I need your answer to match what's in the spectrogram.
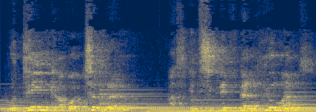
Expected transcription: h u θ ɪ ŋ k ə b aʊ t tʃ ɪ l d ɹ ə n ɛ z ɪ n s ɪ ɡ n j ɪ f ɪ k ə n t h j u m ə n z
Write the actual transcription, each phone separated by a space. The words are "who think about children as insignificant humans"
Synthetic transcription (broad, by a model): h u t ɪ ŋ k ə b aʊ t tʃ ɪ l d ɹ ə n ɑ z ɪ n s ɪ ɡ n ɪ f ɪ k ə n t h j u m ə n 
